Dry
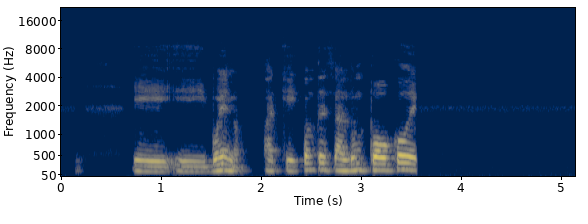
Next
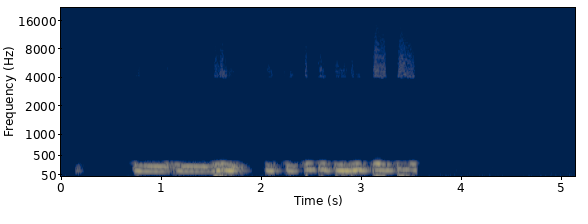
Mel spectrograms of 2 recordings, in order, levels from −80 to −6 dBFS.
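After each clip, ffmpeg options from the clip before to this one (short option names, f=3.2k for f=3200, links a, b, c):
-af "aemphasis=mode=reproduction:type=75fm,aeval=exprs='0.0794*(abs(mod(val(0)/0.0794+3,4)-2)-1)':c=same,afftfilt=real='re*(1-between(b*sr/4096,320,4000))':imag='im*(1-between(b*sr/4096,320,4000))':win_size=4096:overlap=0.75,volume=-1.5dB"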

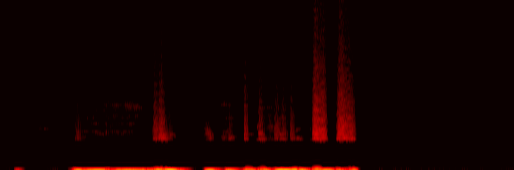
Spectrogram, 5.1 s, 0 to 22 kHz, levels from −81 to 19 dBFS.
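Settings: -af "flanger=delay=20:depth=2:speed=0.77,volume=5.5dB"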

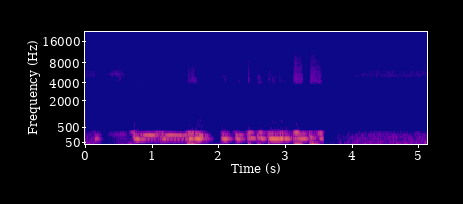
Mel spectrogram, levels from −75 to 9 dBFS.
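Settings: -af "acompressor=mode=upward:threshold=-35dB:ratio=2.5,aeval=exprs='0.0891*(cos(1*acos(clip(val(0)/0.0891,-1,1)))-cos(1*PI/2))+0.000562*(cos(7*acos(clip(val(0)/0.0891,-1,1)))-cos(7*PI/2))':c=same"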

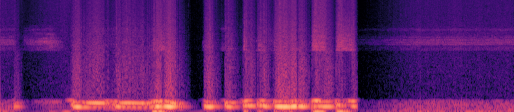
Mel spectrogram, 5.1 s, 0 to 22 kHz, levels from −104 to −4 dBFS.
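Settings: -af "acrusher=bits=4:mode=log:mix=0:aa=0.000001,volume=6dB"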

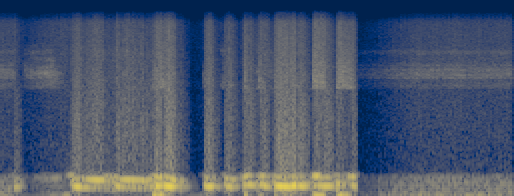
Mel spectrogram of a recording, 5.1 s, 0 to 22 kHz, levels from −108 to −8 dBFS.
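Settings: -af "aresample=32000,aresample=44100"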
